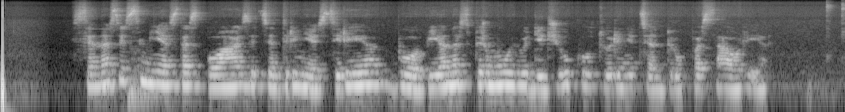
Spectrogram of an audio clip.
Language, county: Lithuanian, Vilnius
